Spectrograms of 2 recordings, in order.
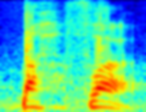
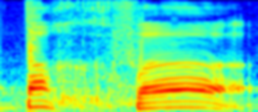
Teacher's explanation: Nah, jangan dibaca tahfa. Nah, karena itu huruf kha, maka ada semacam tekanan di dalam tenggorokan, itu dibaca takhfa.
